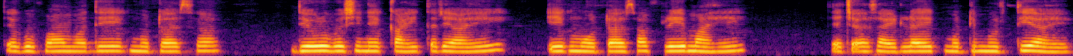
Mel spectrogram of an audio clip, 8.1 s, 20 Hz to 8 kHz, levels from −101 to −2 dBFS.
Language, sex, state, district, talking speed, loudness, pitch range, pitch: Marathi, female, Goa, North and South Goa, 150 wpm, -17 LUFS, 200-215 Hz, 205 Hz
